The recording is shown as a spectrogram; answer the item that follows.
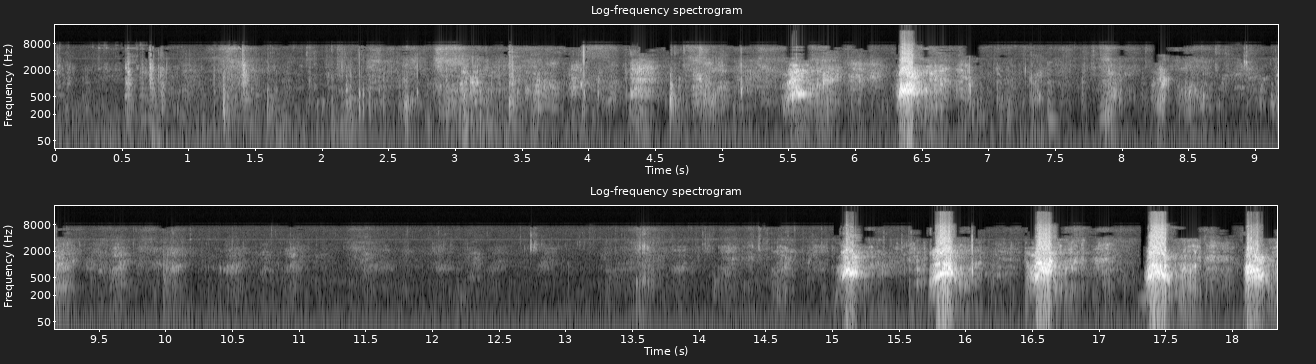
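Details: Three Boxer dogs playing: soft scattered grumbles and scuffles at first, then a series of loud, sharp barks spaced about a second apart toward the end.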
